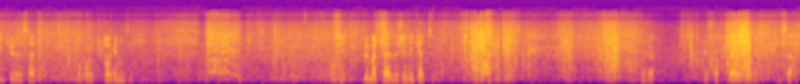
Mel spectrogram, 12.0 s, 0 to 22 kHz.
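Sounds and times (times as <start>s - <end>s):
backpack zip opening: 3.0s - 5.1s.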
